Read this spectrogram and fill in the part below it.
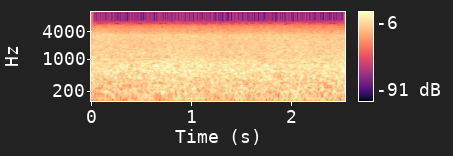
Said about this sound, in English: Might be able to hear the water in the background again now.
